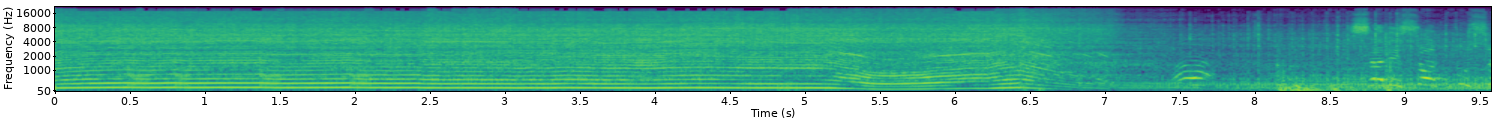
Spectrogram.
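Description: A manual log splitter working firewood in winter, giving a loud sustained grinding whine with steady tonal pitch that drops and bends, then breaks into cracking, rubbing wood noises.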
